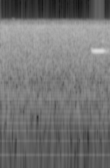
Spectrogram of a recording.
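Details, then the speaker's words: Hospira Plum A+ infusion pump during preventive-maintenance test, infusion nearly complete: single short high-pitched electronic beep; another pump idle two minutes has alarmed. "here we go we got a pump that's been in idle for two minutes so the alarm has sounded"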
